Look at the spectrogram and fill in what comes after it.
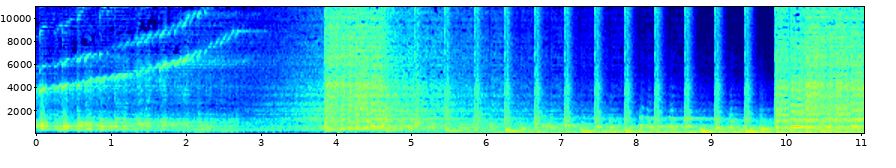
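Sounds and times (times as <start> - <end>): held synth chords: 0.0 - 11.0.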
